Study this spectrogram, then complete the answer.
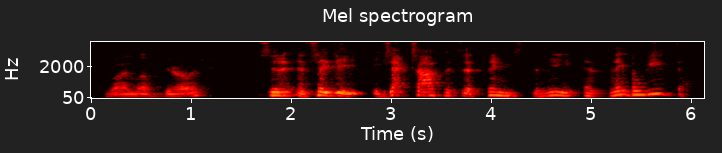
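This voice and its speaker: A man's voice with vocal fry at a fairly slow pace. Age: 70s. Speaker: shaman, former psychologist. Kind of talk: casual interview.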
